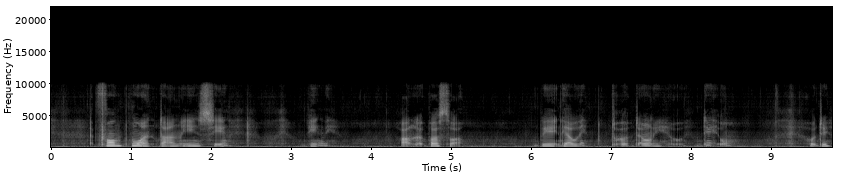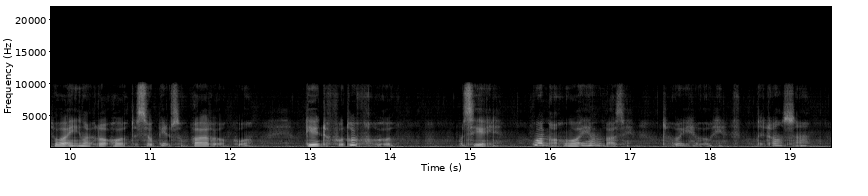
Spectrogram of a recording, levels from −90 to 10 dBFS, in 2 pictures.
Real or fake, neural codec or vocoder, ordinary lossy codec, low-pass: fake; autoencoder, 22.05 kHz, a latent of 192 numbers a frame, VITS, trained on many speakers; none; 9.9 kHz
